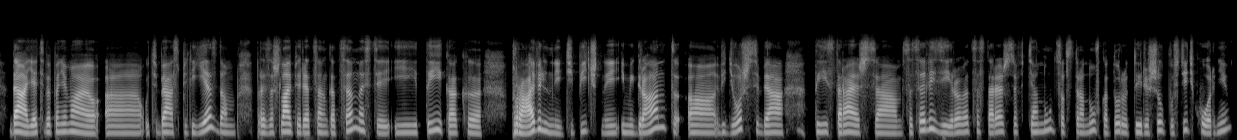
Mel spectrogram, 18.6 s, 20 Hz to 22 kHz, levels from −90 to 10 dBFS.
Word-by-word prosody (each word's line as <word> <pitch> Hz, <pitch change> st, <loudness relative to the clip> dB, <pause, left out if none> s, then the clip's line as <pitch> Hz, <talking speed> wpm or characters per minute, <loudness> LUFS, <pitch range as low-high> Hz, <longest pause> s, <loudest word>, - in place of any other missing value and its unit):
Да, 195 Hz, -3 st, +11 dB
я 170 Hz, +1 st, +2 dB
тебя 185 Hz, 0 st, -5 dB
понимаю. 190 Hz, -4 st, +2 dB
А, 165 Hz, 0 st, -2 dB
у 165 Hz, -, -10 dB
тебя 180 Hz, 0 st, +2 dB
с -, -, -13 dB
переездом 180 Hz, -, -1 dB, 0.3 s
произошла 175 Hz, +3 st, +4 dB
переоценка 170 Hz, -1 st, -2 dB
ценностей, 210 Hz, -, -2 dB
и 175 Hz, +1 st, -7 dB
ты 220 Hz, +3 st, -1 dB
как, 170 Hz, 0 st, -1 dB
э, 160 Hz, -3 st, 0 dB, 0.4 s
правильный 175 Hz, -1 st, +5 dB
типичный 170 Hz, 0 st, -4 dB
иммигрант, 180 Hz, -, +1 dB, 0.2 s
а, 175 Hz, -1 st, +2 dB
ведёшь 185 Hz, +8 st, -2 dB
себя. 175 Hz, -2 st, +1 dB, 0.4 s
Ты 190 Hz, 0 st, -5 dB
стараешься 170 Hz, -3 st, +1 dB
социализироваться, 185 Hz, -2 st, -2 dB
стараешься 185 Hz, +1 st, -1 dB
втянуться 190 Hz, +4 st, -6 dB
в -, -, -9 dB
страну, 185 Hz, +4 st, -5 dB
в -, -, -10 dB
которую 175 Hz, +1 st, -5 dB
ты 180 Hz, +3 st, -3 dB
решил 180 Hz, +6 st, -2 dB
пустить 205 Hz, +6 st, -7 dB
корни. 180 Hz, +5 st, -4 dB
175 Hz, 115 wpm, -26 LUFS, 170-195 Hz, 0.4 s, Да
